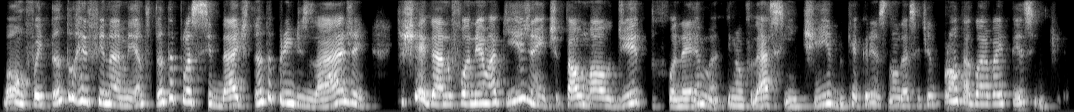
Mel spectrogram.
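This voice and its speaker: A woman's voice: fairly high pitch, expressive, fairly quick, vocal fry, few pauses, fairly bright tone. A middle-aged woman with a Brazilian accent giving an informal lecture on literacy, with many fillers and rhetorical questions. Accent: Brazilian Portuguese. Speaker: lecturer on literacy and child development.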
